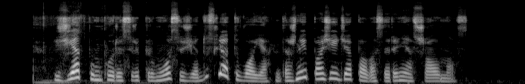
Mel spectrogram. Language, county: Lithuanian, Alytus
